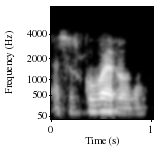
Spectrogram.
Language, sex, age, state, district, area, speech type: Kashmiri, male, 18-30, Jammu and Kashmir, Kupwara, rural, conversation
